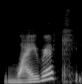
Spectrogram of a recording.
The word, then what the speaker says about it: Wyrick: And so we have Ezra Wyrick.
